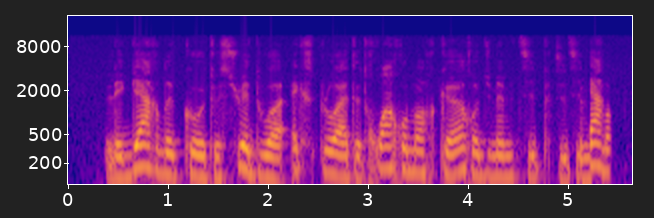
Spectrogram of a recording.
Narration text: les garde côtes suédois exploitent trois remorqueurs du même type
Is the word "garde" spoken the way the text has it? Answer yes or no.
yes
